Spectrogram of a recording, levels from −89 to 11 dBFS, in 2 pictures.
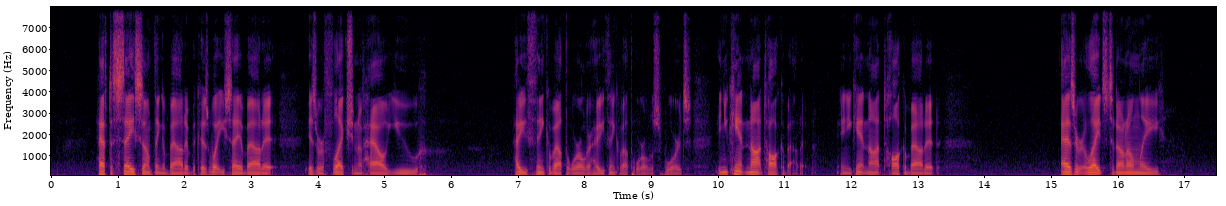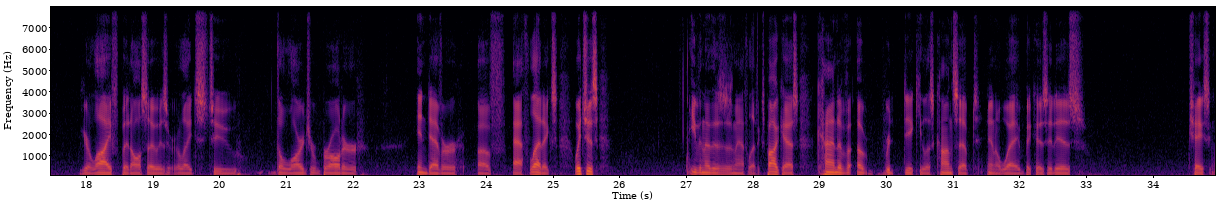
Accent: American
